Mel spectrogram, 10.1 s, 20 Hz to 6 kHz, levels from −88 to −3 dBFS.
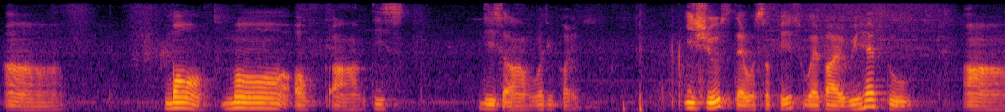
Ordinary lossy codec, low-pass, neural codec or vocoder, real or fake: none; 5.4 kHz; none; real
